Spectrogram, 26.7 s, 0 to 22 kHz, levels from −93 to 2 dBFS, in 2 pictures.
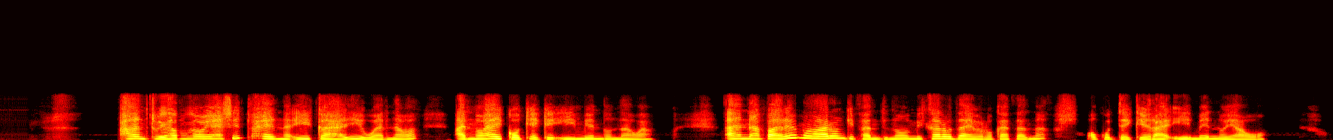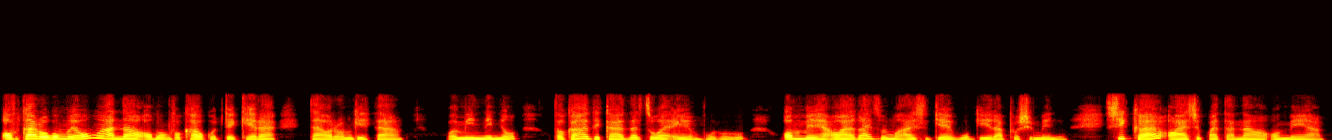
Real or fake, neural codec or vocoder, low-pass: fake; codec, 16 kHz in and 24 kHz out, 0.6 kbps, FocalCodec, streaming, 4096 codes; 7.2 kHz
